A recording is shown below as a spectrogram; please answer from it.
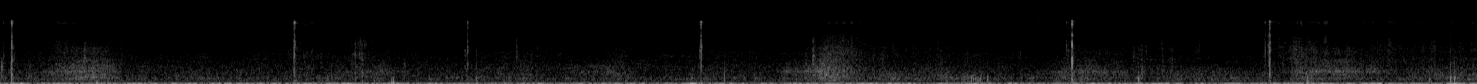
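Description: Bonsai scissors snipping the shoots and leaf stems of a large-leaved lime, about seven sharp snips a few seconds apart, with the leaves rustling as they are handled between cuts.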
